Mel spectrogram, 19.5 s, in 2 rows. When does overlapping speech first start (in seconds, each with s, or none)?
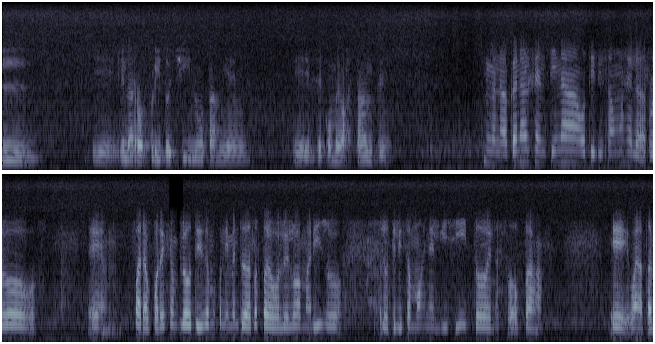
none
